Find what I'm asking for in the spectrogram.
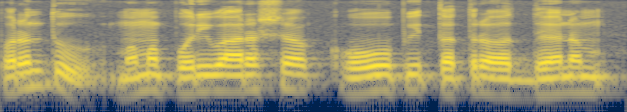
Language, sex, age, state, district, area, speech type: Sanskrit, male, 18-30, West Bengal, Paschim Medinipur, rural, spontaneous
